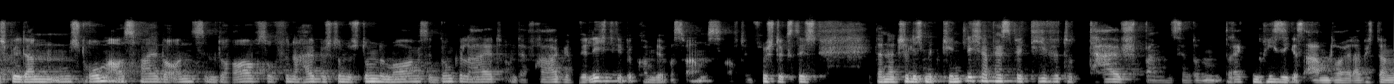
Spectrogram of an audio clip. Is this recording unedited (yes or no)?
no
